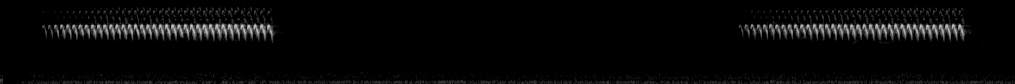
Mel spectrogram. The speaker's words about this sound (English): So let's refresh our memories. Here's what a Chipping Sparrow sounds like.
